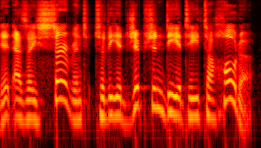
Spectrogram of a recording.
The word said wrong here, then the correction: Thoth: Thoth, for those that don't know how the pronunciation is supposed to actually be.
